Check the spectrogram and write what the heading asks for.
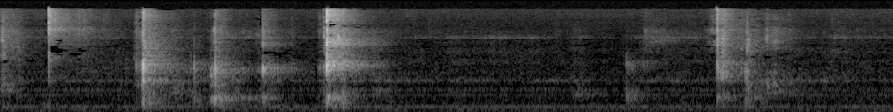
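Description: Faint, short clicks and crinkles of small plastic wax-melt packaging being handled and opened, five in the first two seconds and two more near the end.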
